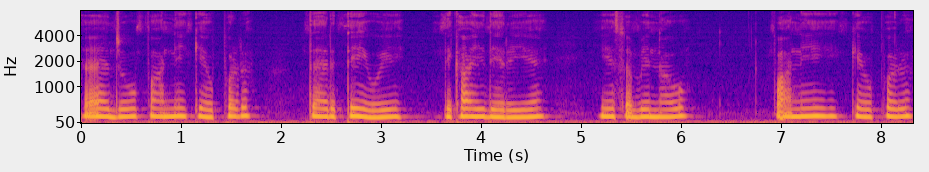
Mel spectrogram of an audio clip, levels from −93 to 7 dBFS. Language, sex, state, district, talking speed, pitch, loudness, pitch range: Hindi, male, Chhattisgarh, Kabirdham, 120 wpm, 205 Hz, -14 LUFS, 195-210 Hz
